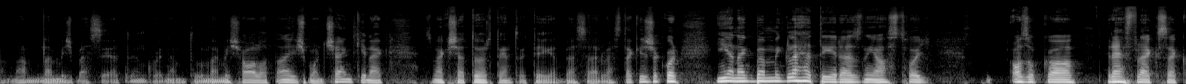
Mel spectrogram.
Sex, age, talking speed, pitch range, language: male, 30-49, 160 wpm, 95-110 Hz, Hungarian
